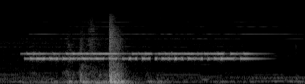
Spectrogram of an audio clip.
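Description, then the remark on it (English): A telephone rings with a steady electronic tone lasting about two seconds as a doctor calls, clear, with some brief rustling or clunking noises in the background and no talking. “here is my doctor, Dr. Cho, on the telephone with me”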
